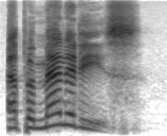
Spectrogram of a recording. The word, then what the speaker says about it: Epimenides: How you pronounce his name is Epitomus. Epitomus, how would you say it? Epimenides. Okay, so Epimenides, who he's going to quote in just a moment, in him we live and move and have our being.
